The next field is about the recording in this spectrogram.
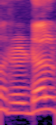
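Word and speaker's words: riddle: जो हम पहेलियां सॉल्व करते हैं उसको हम रिडल बोलते हैं आपको यह पता चल जाएगा अभी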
